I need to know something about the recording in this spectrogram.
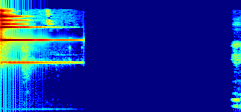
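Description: A single bright bell-like ding sound effect marking a section title card: one sharp strike with high ringing tones that fade and cut off abruptly just under a second in.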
